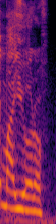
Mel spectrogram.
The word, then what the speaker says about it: Mayurov: huge comeback by nicolai mayurov remember the name if you were asking yourself how to pronounce agent nickname it's actually again okay remember again and his name is nicolai mayuroff okay try it just try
